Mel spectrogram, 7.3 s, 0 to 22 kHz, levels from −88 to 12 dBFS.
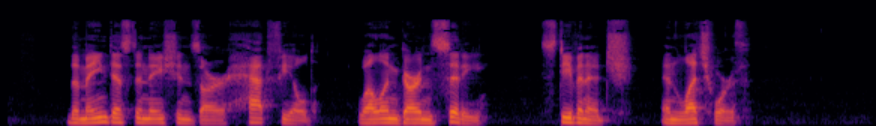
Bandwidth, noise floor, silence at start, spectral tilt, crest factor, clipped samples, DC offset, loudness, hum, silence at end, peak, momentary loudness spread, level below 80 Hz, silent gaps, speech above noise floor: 11.5 kHz; -76 dBFS; 0.55 s; -5 dB/octave; 20 dB; under 0.1%; under 0.1%; -27 LUFS; none; 1.1 s; -8 dBFS; 12 LU; -66 dBFS; none; 50 dB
